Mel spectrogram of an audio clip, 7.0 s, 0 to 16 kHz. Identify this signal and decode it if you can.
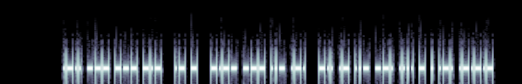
Morse code, heard as a keyed tone, about 44 wpm, 700 Hz. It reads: LOOK AT YOUR DAUGHTER.
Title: Sentences from Top 1500 Words 45wpm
